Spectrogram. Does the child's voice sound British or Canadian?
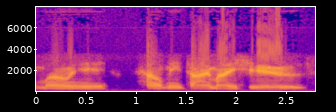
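Canadian. It is said like a Canadian kid.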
